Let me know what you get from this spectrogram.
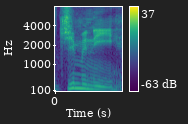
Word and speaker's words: Gemini: Is it Gemini? – It's Jiminy. – Jiminy Cricket? – Like Jiminy Cricket, yeah. In Japan, Gemini is pronounced Jiminy.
